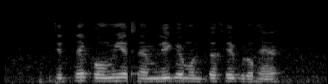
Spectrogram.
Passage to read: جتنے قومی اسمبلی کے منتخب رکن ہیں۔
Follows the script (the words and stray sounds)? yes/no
no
